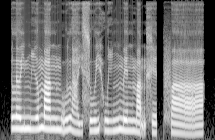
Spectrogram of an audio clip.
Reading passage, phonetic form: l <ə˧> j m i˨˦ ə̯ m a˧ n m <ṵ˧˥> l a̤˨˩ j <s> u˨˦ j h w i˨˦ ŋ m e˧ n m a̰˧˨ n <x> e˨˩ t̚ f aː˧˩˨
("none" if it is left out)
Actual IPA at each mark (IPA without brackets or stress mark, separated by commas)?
ə˧, ṵ˧˥, s, x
